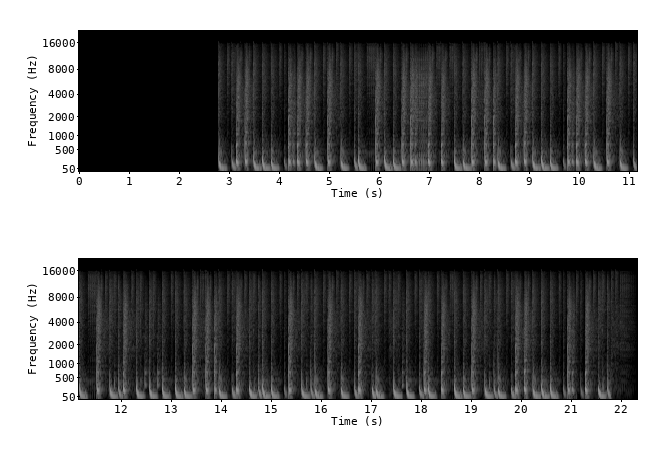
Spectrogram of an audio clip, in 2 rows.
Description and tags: Chopped up breakbeat 172BPM
breakbeat, samples, edit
